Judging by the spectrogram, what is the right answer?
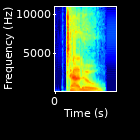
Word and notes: tallow: Indian

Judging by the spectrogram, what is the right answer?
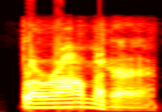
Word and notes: barometer: American English

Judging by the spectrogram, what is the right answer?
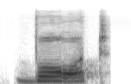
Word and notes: bought: Indian

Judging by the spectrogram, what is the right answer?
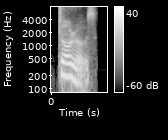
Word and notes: torose: Indian

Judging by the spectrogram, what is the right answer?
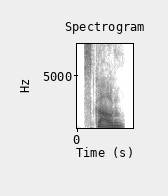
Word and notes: scowl: Indian

